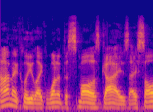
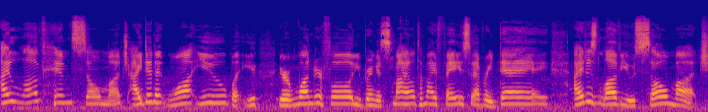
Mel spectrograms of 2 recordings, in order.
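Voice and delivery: very high, tearful mock weeping speech; 9 semitones higher than usual. Retelling how she cried holding the adopted cat, imitating someone crying. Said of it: "she's crying, going".

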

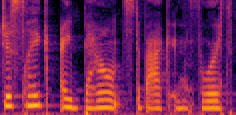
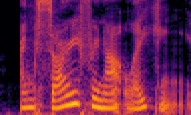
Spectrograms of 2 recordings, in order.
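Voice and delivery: ordinary talk, nothing marked

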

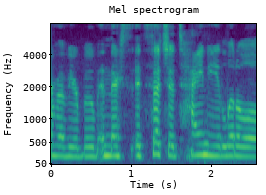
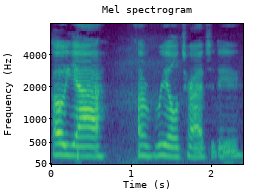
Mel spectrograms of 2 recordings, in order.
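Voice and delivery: dry, sarcastic tone. Reacting to a lost glove in a cartoon episode: sarcastic. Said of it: "You said it very sarcastically".

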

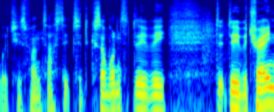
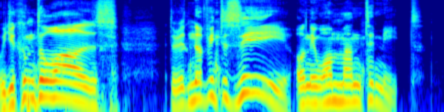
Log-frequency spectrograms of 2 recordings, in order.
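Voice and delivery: put-on French priestly accent, high-pitched and slow; 7 semitones higher, 6 dB louder than usual. Quoting a french priest's line about coming to oz, in an imitated french accent. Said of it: "it's my French accent".

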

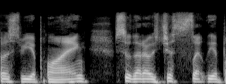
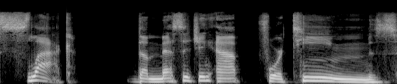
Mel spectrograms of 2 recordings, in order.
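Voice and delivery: very carefully enunciated, deliberate reading; 2 semitones higher than usual. Reading a sponsor disclaimer aloud, reading very carefully. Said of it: "I'm going to read this so carefully".

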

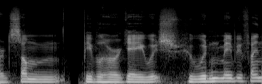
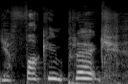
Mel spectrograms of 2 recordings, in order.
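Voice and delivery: put-on sudden, very high shouted outburst; 10 semitones higher than usual. Retelling how their dad yelled at a kid on a bike, retelling a shout. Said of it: "My dad just shouted out".

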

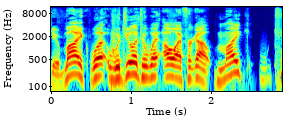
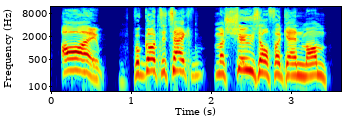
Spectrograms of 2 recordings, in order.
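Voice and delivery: put-on boy's Australian accent, high, slow, slipping into English accent; 5 semitones higher than usual. Acting out a line for Percy, who is Australian: imitating Percy, Australian accent. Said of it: "he's Australian".

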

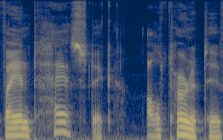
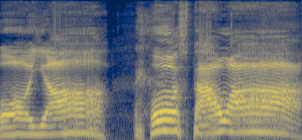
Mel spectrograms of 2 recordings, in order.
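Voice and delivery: booming put-on German accent, high, with drawn-out "yeah"; 6 semitones higher, 12 dB louder than usual. Speaker answering another's question, in a put-on German accent. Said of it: "I love your accent".

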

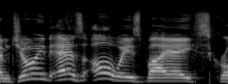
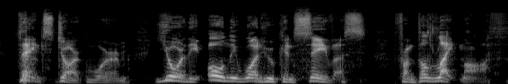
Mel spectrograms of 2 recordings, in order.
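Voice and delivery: low, deep, put-on character voice; 4 semitones lower, 3 dB quieter than usual. Voicing a character who thanks Darkworm, in a deep character voice. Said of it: "I'm going to do kind of like a deep voice there".

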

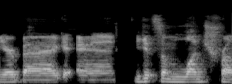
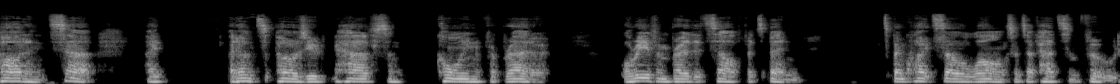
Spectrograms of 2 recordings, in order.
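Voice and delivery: ragged elf character voice, much higher pitch; 2 semitones higher than usual. Narrating the scene, the storyteller voices a ragged elf asking for coin; ragged elf beggar voice. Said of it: "You're sitting down and you're having a delightful lunch of cinnamon hardtack in the blazing summer sun when a middle-aged elf approaches you. He is incredibly ragged looking. / You're sitting down an".

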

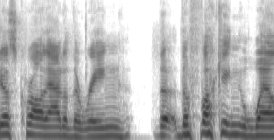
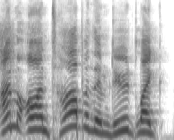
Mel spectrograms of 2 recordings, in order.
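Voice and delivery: ordinary talk

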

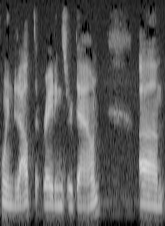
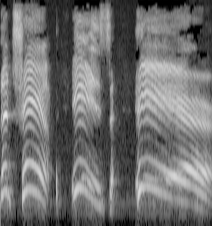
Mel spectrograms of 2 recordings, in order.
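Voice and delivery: yelling, higher pitch; 4 dB louder than usual. Reading own text message aloud to co-hosts, doing the shouty part: shouting. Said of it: "let me do the shouty part".

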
